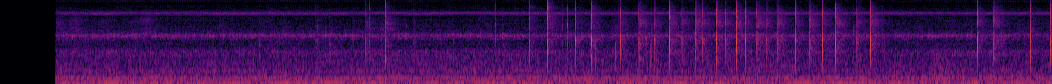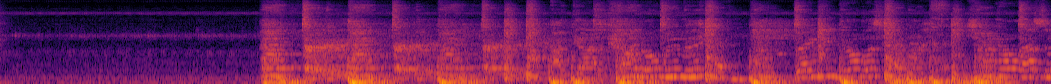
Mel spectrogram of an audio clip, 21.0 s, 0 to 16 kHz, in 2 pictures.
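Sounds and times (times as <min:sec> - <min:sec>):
high whine from speaker: 0:00.6 - 0:21.0
low hum from speaker: 0:00.6 - 0:21.0
sharp clicks: 0:03.1 - 0:04.2, 0:04.9 - 0:09.0, 0:09.7 - 0:10.7.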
